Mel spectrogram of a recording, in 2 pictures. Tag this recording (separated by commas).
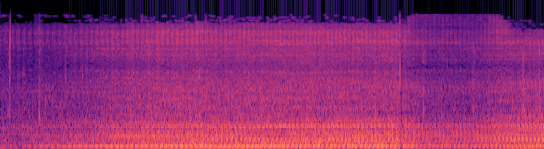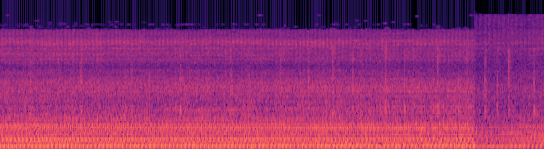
Clip-clop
